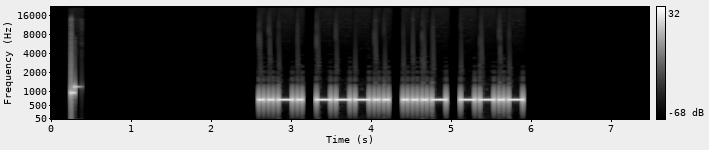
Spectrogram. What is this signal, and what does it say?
Morse code, heard as a keyed tone, about 21 wpm, 700 Hz. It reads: F8VQ
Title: DXCC-100 Call Signs - 4 Characters - 20wpm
